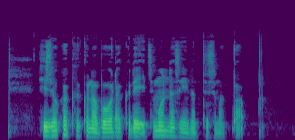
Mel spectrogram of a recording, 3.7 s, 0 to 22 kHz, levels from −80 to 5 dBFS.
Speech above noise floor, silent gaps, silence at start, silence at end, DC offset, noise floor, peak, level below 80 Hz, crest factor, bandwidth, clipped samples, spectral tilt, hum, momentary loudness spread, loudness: 23 dB; none; 0.1 s; 0.45 s; under 0.1%; -47 dBFS; -6 dBFS; -48 dBFS; 20 dB; 9.2 kHz; under 0.1%; -6 dB/octave; none; 22 LU; -25 LUFS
